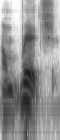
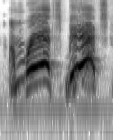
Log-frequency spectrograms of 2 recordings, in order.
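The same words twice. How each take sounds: First: Said in the usual way. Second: Much higher, much louder triumphant shout; boastful yell. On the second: Acted. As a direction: scream it out like a bragging dragon. Dragon boasting then shouting.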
